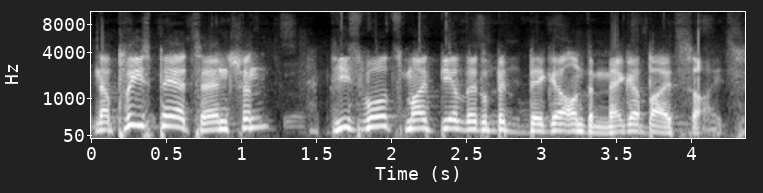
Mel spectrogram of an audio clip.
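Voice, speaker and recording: A man with a strong German accent speaks at a moderate pace, his pitch swinging very widely. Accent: German accent, self-described as strong. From Germany, Bavaria. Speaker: tour guide in a VR community. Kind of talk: guided tour. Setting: virtual reality world with a group.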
